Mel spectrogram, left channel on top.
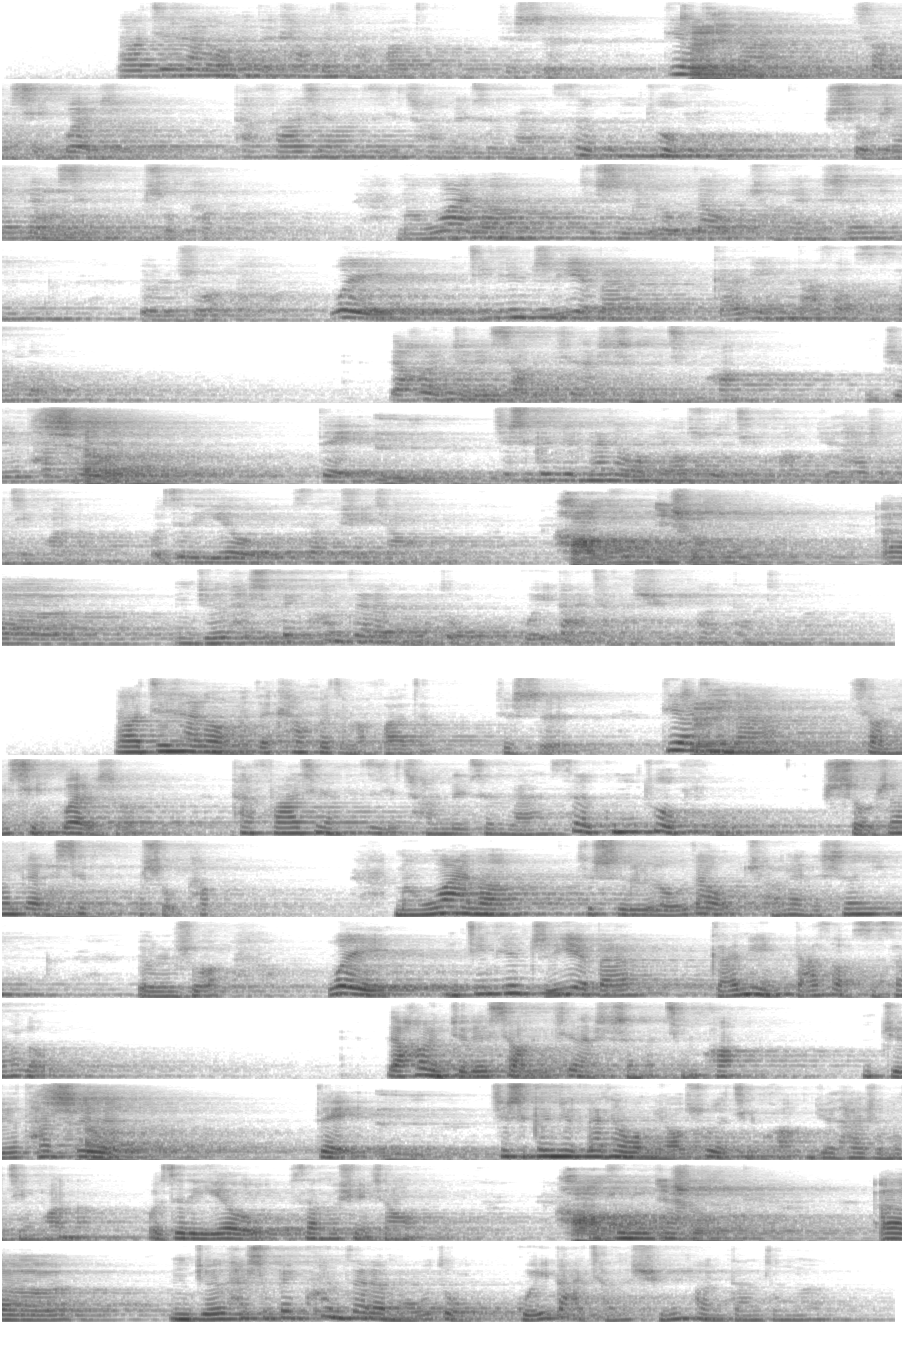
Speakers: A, on the right; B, on the left.
A: 然后接下来我们再看会怎么发展。就是第二天呢，
B: 对，
A: 小林醒过来的时候，他发现自己穿着一身蓝色的工作服，手上戴着项链。
B: 嗯，
A: 门外呢，就是楼道传来的声音，有人说：“喂，你今天值夜班，赶紧打扫十三楼。”然后你觉得小林现在是什么情况？你觉得他是，
B: 行，
A: 对，
B: 嗯，
A: 就是根据刚才我描述的情况，你觉得他是什么情况呢？我这里也有三个选项哦，
B: 好，
A: 你听听看。
B: 你说。
A: 呃，你觉得他是被困在了某种鬼打墙的循环当中呢，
